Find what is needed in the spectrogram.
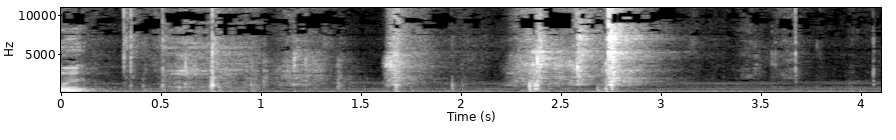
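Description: A few short clicks and knocks spread over about two seconds as a Canik METE pistol is picked up and handled over its hard case.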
